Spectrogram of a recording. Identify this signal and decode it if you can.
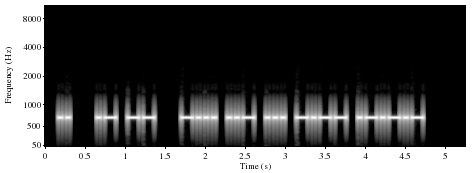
Morse code, heard as a keyed tone, about 25 wpm, 700 Hz. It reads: I AM BUSY.
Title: Sentences from Top 1000 Words - Review Part 3 - 25wpm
